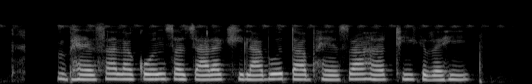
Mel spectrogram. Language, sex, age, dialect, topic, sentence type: Chhattisgarhi, female, 18-24, Northern/Bhandar, agriculture, question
